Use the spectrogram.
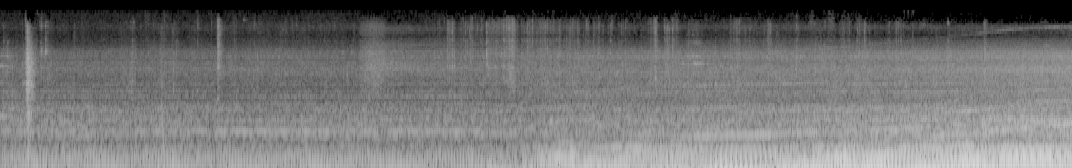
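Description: A local train on the Etsumi-Hoku Line, running from Hakariishi to Fukui, pulls away and gathers speed, its low engine rumble building from a steady idle into a louder, throbbing drone with rattling and clunking over the rails.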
